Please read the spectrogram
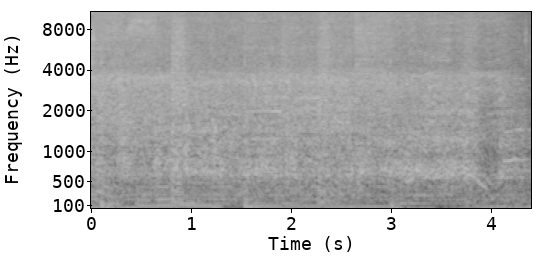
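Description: Pressure washer spray hitting a truck's tyre and wheel, a steady hiss, with background music playing over it.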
